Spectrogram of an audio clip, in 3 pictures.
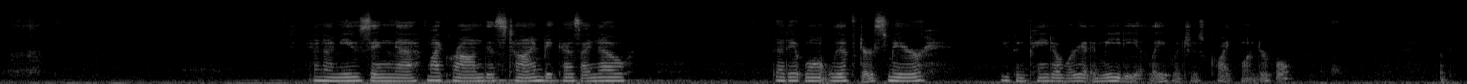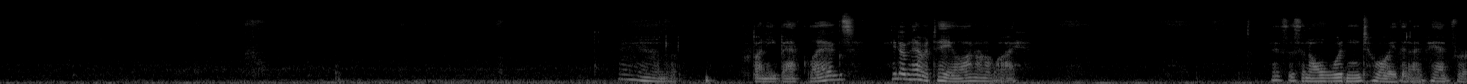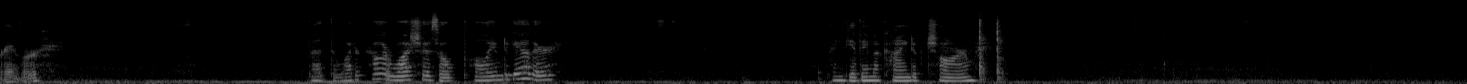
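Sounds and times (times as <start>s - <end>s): pen scratching on paper: 0.0s - 0.7s, 15.7s - 17.9s, 18.6s - 20.1s, 25.2s - 27.7s, 30.4s - 31.6s
low room hum: 0.0s - 44.0s
brush strokes on paper: 1.6s - 2.4s, 10.3s - 14.5s, 15.7s - 21.4s, 24.2s - 32.4s, 34.9s - 37.8s, 39.5s - 44.0s.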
